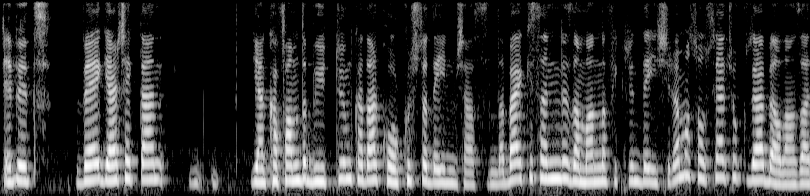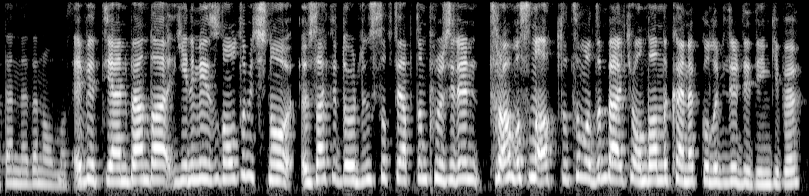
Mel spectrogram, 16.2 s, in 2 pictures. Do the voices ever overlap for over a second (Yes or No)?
No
